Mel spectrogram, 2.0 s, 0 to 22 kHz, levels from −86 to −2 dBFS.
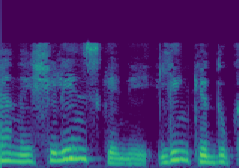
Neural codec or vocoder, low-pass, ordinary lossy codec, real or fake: vocoder, 44.1 kHz, 128 mel bands every 512 samples, BigVGAN v2; 19.8 kHz; AAC, 24 kbps; fake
